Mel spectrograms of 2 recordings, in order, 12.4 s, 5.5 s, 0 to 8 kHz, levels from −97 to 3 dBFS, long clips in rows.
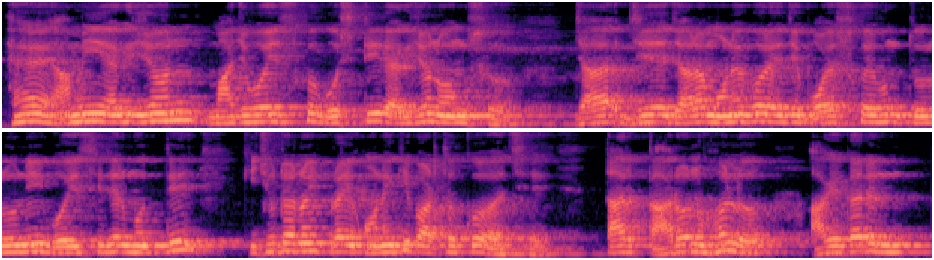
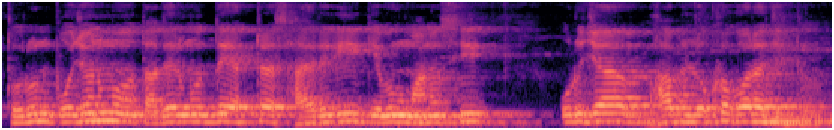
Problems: background sounds at intervals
